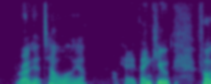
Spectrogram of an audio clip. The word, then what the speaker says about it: Rohit Talwar: Here we are from Inside AR live from the fair, and with me is Rohit Talwar. Did I pronounce it right? Rohit Talwar, yeah.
